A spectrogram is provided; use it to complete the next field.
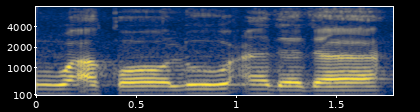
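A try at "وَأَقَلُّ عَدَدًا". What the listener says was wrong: Iya, di akhir ayatnya tuh ada tasdid ya. Wa aqallu. Jadi kalau ini ada tasdid seperti ini harus ada tekanan. Wa aqallu.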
